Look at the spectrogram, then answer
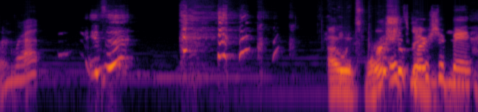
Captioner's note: laughing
